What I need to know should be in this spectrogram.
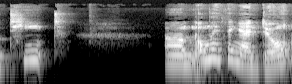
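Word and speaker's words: Teint: It's T-E-I-N-T, so Tint.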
